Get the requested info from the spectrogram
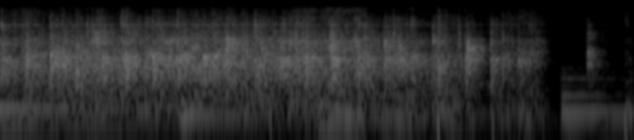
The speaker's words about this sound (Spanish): Realmente tenemos un Dios maravilloso. Yo le invito a que le dé una ofrenda de palmas al Señor.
